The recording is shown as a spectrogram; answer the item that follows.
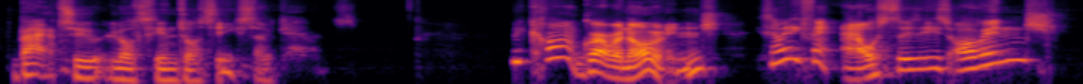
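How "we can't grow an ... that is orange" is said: put-on higher-pitched child character, puzzled question; a hint of a little girl asking; lightly voiced story child. Reading a picture book's child aloud, lightly higher child voice.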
